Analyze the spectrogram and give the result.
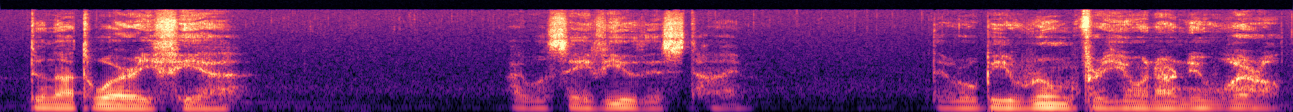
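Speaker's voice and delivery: quiet, soft delivery. Game master voicing a character who won't meet the player's gaze, speaking quietly. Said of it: "but quietly says".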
